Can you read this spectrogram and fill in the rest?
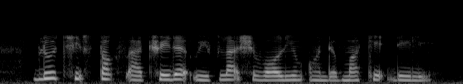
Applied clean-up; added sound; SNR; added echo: none; none; none; none.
